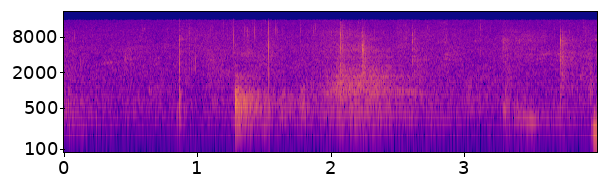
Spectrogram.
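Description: A quiet pause in a large room, with a few faint clicks and small handling knocks and a brief muffled sound about a second in.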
